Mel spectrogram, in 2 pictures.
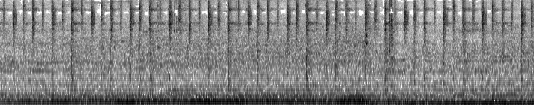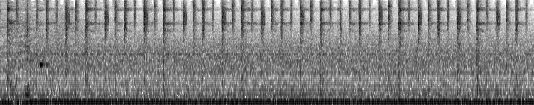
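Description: Snowplow engine heard from inside the cab, a steady low drone that drops in pitch about five seconds in and rises again a couple of seconds later, with background music over it.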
